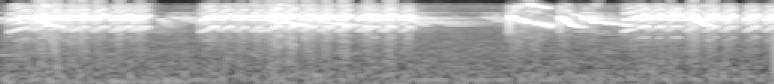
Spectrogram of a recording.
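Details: Wild Japanese white-eye song, used as a lure and master song: loud, very high twittering phrases of fast chirps and thin falling whistles, delivered in bursts of about a second with short pauses between.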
